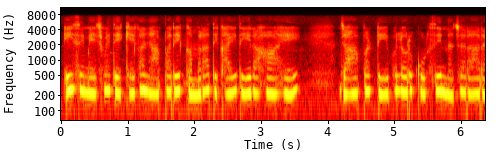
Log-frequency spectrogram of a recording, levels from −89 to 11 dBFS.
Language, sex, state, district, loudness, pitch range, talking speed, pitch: Hindi, female, Rajasthan, Jaipur, -17 LUFS, 220-245 Hz, 195 wpm, 230 Hz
